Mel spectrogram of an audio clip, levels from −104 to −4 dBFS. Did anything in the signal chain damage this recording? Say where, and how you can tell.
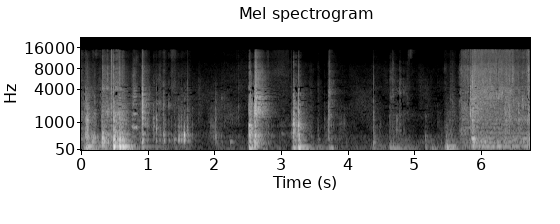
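Yes, at the codec stage, throughout. The top end sounds bright but synthetic and gritty, with nothing above 14.9 kHz, and the damage is plainly audible. That's likely HE-AAC compression at a low rate, around 20 kbps: spectral band replication copies lower bands upward, so the treble's harmonics don't line up.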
